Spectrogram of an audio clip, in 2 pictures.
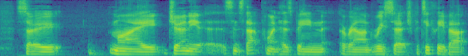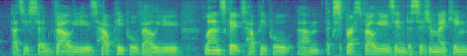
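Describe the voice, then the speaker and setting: With an Australian accent, a man talks at a moderate pace in a fairly low pitch. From Australia, Sydney. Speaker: professor. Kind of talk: podcast interview. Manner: hesitant, many fillers.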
